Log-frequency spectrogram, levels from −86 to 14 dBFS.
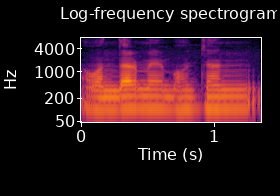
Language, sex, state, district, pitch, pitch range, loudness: Chhattisgarhi, male, Chhattisgarh, Rajnandgaon, 115 Hz, 110-115 Hz, -20 LUFS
